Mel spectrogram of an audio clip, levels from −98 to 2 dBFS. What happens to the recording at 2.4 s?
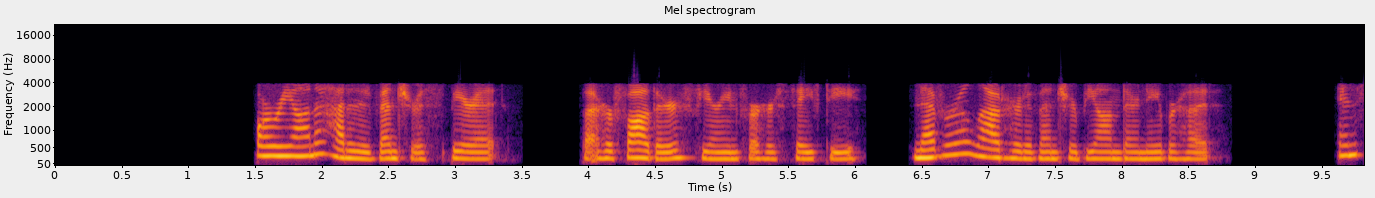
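Nothing goes wrong at 2.4 s: the speech carries on intact through that moment, with only the usual narrow telephone bandwidth of the G.711 coding it passes through.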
